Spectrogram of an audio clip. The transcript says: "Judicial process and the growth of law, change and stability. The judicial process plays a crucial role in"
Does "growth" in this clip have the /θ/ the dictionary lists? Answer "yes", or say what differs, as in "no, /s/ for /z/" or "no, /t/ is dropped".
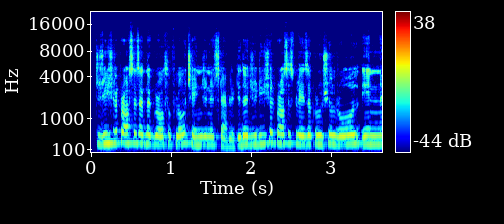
no, /t/ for /θ/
